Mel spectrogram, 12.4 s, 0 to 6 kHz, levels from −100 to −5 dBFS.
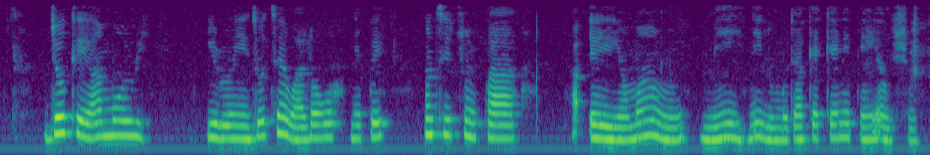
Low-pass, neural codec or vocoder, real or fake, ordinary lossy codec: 5.4 kHz; none; real; none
